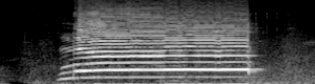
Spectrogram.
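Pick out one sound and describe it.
A young man shouts a long, drawn-out cry.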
